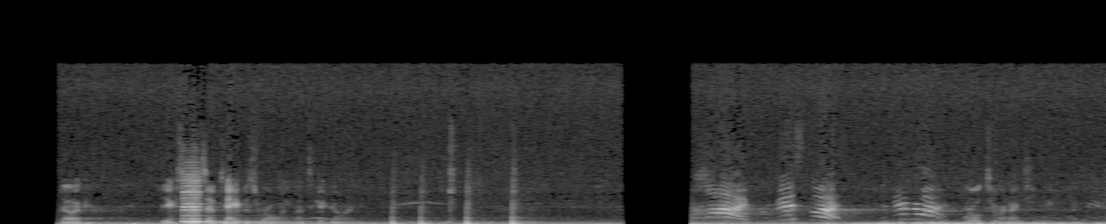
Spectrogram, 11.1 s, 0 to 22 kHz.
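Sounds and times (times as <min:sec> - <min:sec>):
steady low rumble: 0:02.0 - 0:03.8.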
